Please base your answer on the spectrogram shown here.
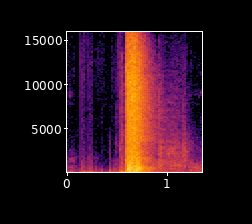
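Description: A single sharp, loud blast from a powder-actuated nailer fastening a block in place, with a short ringing decay after the shot and only faint handling sounds before it.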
